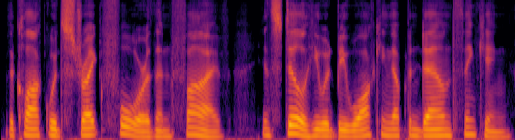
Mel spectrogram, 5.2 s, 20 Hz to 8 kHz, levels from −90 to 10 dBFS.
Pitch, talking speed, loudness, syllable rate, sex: 130 Hz, 200 wpm, -18 LUFS, 4.3 syllables/s, male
